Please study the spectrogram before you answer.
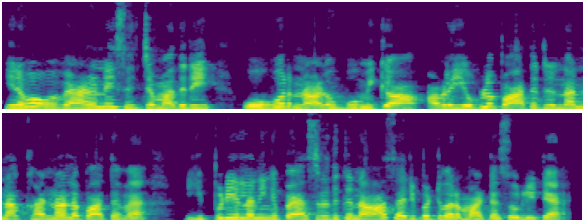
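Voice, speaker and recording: A man's voice: high-pitched, fast talker, a bit bright. A man voicing an earnest young husband in a cartoon drama, pleading and indignant by turns. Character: young husband defending his wife, earnest. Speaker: cartoon voice actor. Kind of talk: Tamil cartoon drama dialogue.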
